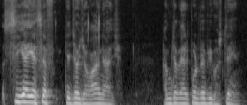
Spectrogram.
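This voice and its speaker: A mature Indian man speaking as an interview guest, earnest and emphatic, in deliberate short phrases with some English mixed in. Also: fairly high pitch, dark tone. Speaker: interview guest, social-cause filmmaker and philanthropist. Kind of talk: earnest radio interview talk.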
